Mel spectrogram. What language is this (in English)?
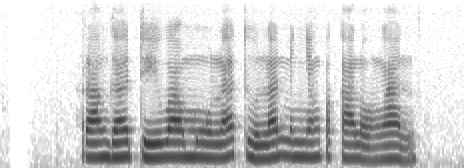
Javanese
